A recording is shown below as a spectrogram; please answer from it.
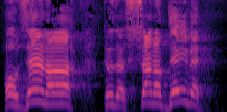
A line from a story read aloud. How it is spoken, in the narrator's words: they also shouted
